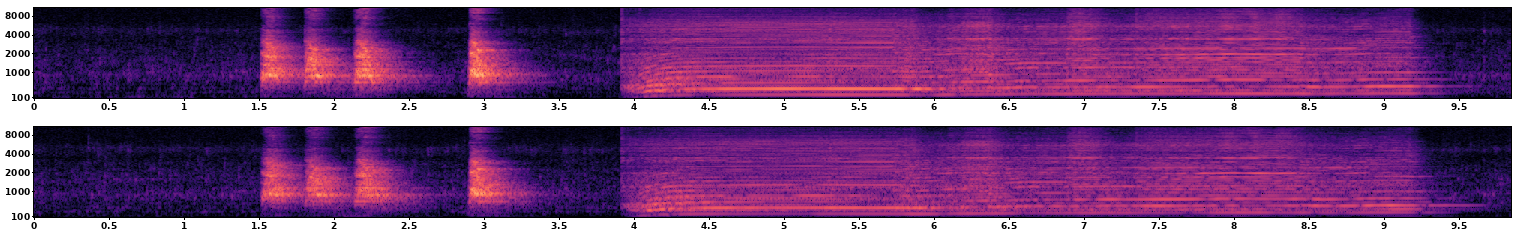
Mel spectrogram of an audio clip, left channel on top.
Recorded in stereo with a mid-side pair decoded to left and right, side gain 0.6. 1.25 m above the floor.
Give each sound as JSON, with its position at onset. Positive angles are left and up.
{"t": 1.5, "sound": "a dog barking", "azimuth_deg": 70, "distance_m": 1.9}
{"t": 3.9, "sound": "a blender", "azimuth_deg": 35, "distance_m": 1.7}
